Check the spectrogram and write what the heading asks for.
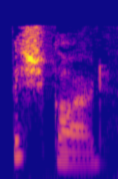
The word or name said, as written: fishguard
